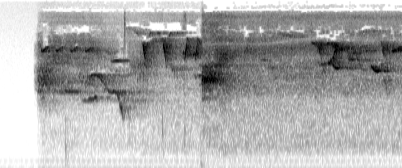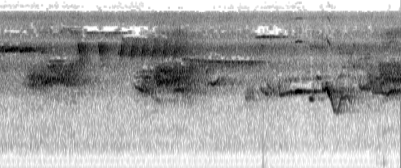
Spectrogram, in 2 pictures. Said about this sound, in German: Das war der Vogel, den ihr hören solltet. Da ist er nochmal. Und das andere sind die Bettelrufe wahrscheinlich von dem Vogel. Und dabei handelt es sich um einen sehr späten Vogel, der besonders bunt ist und einen sehr eindeutigen Gesang hat.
